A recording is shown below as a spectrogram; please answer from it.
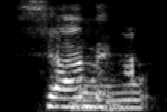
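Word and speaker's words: salmon: எல் எஸ் ஏ எல் சாமன் எஸ் ஏ எல் எம் ஓ என் எல் வந்து சைலெண்ட் okay அதையும் இது பண்ணி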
